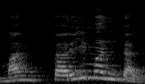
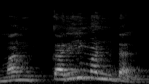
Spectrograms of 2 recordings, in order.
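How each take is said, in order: No difference in how they are said.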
